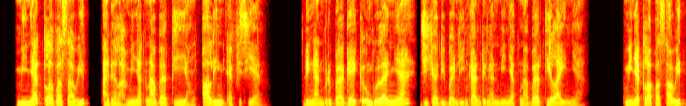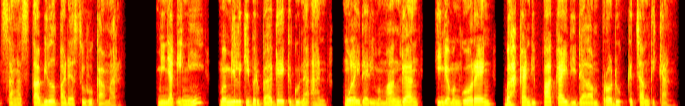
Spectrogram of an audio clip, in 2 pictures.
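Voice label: FORMAL Indonesian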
